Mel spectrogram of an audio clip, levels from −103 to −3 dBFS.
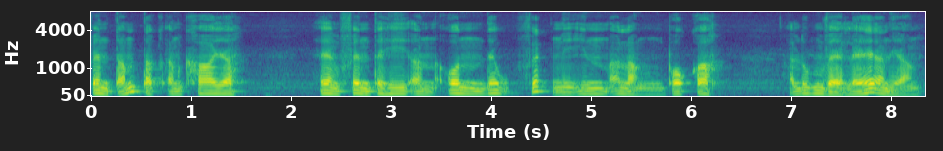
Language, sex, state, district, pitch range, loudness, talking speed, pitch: Mizo, male, Mizoram, Aizawl, 95-115 Hz, -17 LUFS, 170 wpm, 100 Hz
